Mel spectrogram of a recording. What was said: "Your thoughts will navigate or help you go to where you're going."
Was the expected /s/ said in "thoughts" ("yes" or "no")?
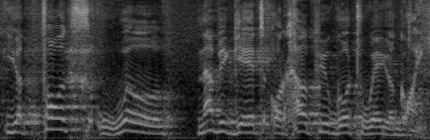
yes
